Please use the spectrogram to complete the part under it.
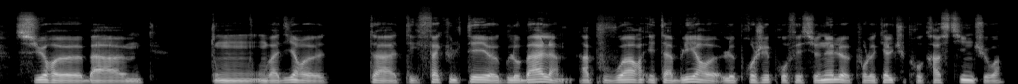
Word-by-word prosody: sur, 105 -1 +3
heu, 90 -1 +3
bah, 85 -1 0
hem, 80 0 -6 0.7
ton 85 -2 -1
on 85 - -1
va 90 -1 0
dire, 100 -1 +1
heu, 80 -2 -2 0.4
ta 85 -4 0
tes 90 +1 -9
facultés, 110 +3 0
heu, 90 -2 +3
globales 100 +1 +3 0.2
à - - -2
pouvoir 105 +3 +1
établir, 100 +3 +1
heu, - - -1
le 90 0 -1
projet 105 +1 -2
professionnel, 95 +3 +1
heu, - - +3
pour 90 - -7
lequel 100 +3 0
tu - - -9
procrastines, 100 -2 -1
tu 85 - -5
vois? 85 +4 -5
95 Hz, 165 wpm, -23 LUFS, 85-105 Hz, 0.7 s, sur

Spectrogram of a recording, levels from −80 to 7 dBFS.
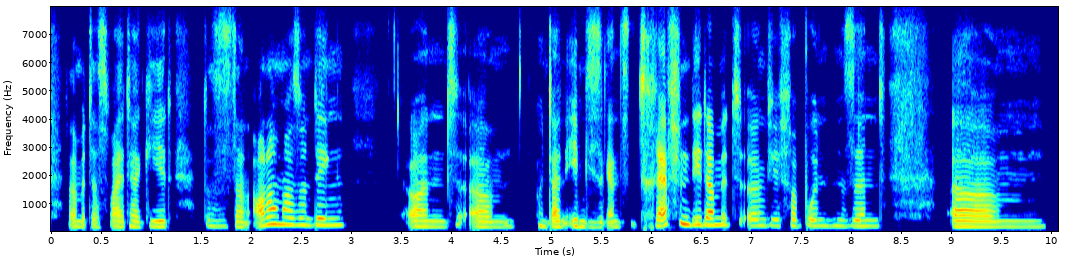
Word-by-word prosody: damit - - -4
das - - -4
weitergeht. 185 - -1 0.3
Das 205 -2 -9
ist 200 -2 -7
dann 180 - -2
auch - - +3
noch 275 +1 +6
mal 260 -1 +2
so 245 - -3
'n 235 - -7
Ding 235 0 0 0.6
und, 185 -2 -1
ähm 180 0 -2 0.2
und 210 -4 -1
dann - - +3
eben 210 -2 -1
diese 170 -1 -4
ganzen 185 -3 -3
Treffen, 285 -5 +5
die 260 +1 +3
damit 245 0 +3
irgendwie 220 0 -4
verbunden 210 0 -5
sind. 205 0 -4 0.7
Ähm. 185 -1 +2
205 Hz, 155 wpm, -23 LUFS, 185-225 Hz, 0.7 s, noch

